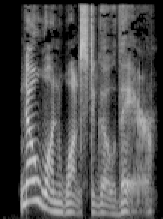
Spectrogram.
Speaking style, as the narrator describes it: Harkin added dryly

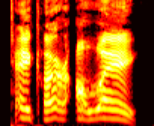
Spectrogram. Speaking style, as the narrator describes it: Engelhorn shouted

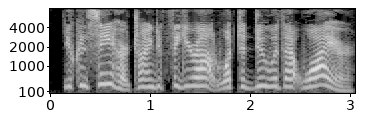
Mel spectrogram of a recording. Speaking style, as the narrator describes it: Peeta snaps back

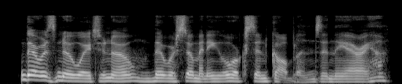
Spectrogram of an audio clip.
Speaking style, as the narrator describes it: said flatly

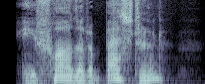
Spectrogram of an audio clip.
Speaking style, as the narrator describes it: a small voice whispered inside him

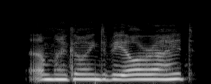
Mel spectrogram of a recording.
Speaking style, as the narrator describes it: She asked anxiously

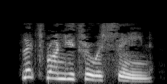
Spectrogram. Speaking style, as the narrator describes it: said Fred Epidermis

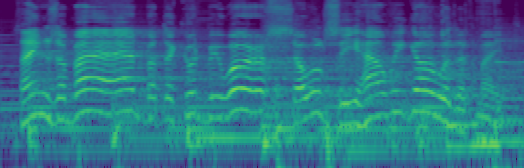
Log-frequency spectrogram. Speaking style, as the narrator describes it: he would always cheerfully state

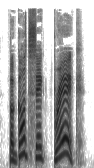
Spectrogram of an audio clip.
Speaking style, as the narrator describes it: He yells

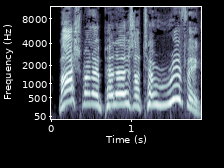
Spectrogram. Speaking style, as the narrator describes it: shouted Mr

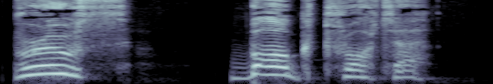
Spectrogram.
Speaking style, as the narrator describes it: the Trunchbull barked suddenly

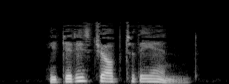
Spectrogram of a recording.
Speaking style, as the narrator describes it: she said tenderly

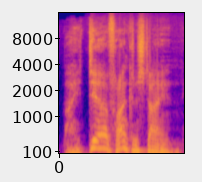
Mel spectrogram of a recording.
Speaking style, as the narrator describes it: exclaimed

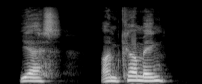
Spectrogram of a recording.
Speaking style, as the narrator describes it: the girl shouted

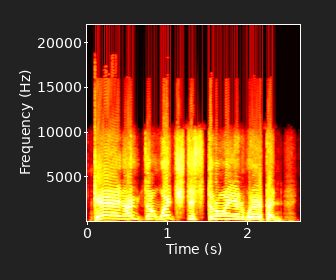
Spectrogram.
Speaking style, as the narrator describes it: yelled the witch-smeller joyfully

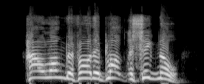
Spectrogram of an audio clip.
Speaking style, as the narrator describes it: Amity shouted over the din

